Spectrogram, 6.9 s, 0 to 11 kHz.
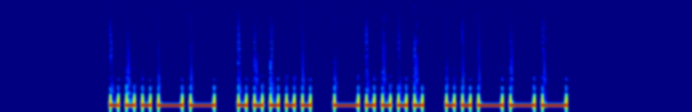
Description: Morse code, heard as a keyed tone, about 15 wpm, 700 Hz. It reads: 3562
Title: Numbers - 4-Digit 15wpm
